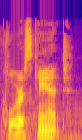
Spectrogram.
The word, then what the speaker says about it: Coruscant: It's pronounced Coruscant.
